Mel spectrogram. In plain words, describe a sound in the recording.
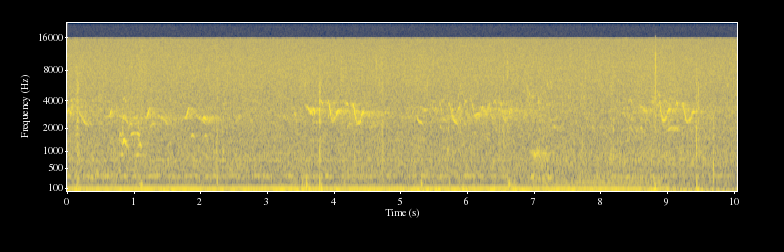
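Geese honk faintly in the distance.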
